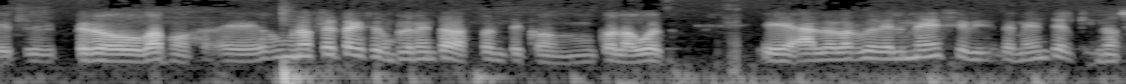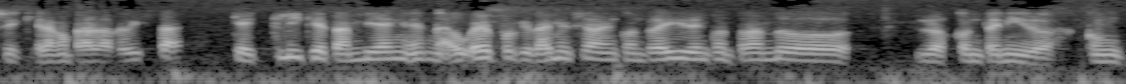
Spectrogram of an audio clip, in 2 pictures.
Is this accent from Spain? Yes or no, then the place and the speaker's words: yes; Canary Islands, Spain; evidentemente, yo soy canario, o sea, y allí es donde se ve más lo que voy a decir.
